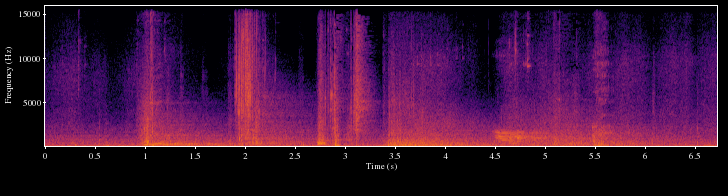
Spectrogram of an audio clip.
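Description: A man struggles and is knocked down in a brief scuffle.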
